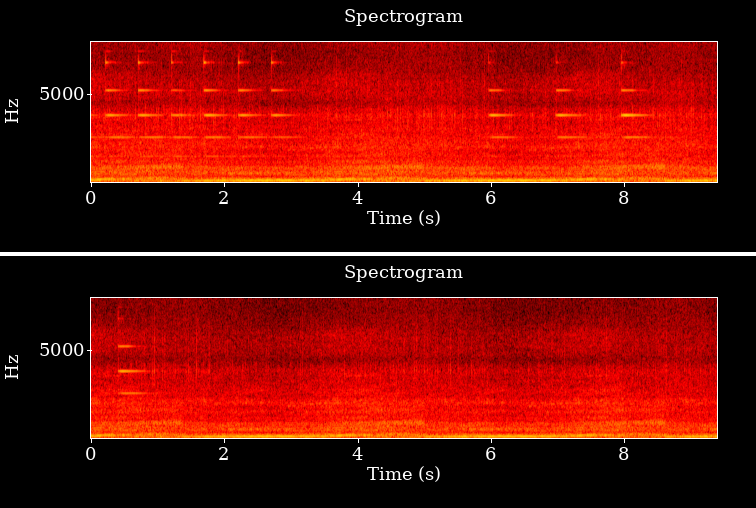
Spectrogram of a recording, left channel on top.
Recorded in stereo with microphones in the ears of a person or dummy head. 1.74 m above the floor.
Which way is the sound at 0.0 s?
5° right (ahead or behind).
